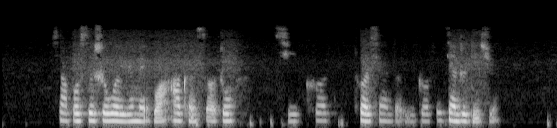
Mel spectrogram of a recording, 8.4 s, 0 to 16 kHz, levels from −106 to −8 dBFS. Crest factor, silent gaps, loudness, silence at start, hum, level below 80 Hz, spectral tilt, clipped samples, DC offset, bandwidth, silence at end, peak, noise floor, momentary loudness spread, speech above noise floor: 18 dB; none; -28 LUFS; 0.9 s; none; -72 dBFS; -8 dB/octave; under 0.1%; under 0.1%; 7.2 kHz; 0.9 s; -12 dBFS; -84 dBFS; 18 LU; 56 dB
